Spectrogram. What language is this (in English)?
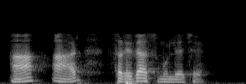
Gujarati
